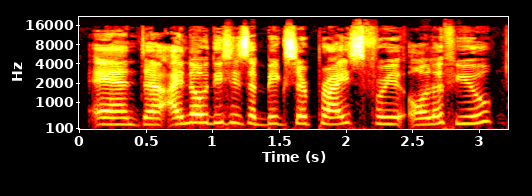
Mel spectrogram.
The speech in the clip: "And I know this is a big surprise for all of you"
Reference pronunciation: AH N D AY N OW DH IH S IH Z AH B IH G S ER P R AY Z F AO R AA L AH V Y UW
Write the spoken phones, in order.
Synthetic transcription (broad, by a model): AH N D AY N OW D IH S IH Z AH B IH G S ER P R AY S F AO R AA L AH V Y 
